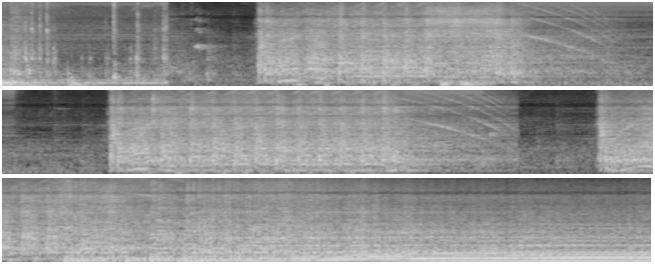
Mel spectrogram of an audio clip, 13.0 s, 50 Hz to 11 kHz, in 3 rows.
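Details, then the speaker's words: 1983 Audi Quattro turbo five-cylinder on first start after rebuild, with new turbo and refreshed head: harsh, stumbling crank bursts cut off twice before it catches and idles. Ignition timing was too advanced and was later retarded. "I must say it wasn't perfectly easy though. I had to pull some timing out of it, and I knew that that needed that because I could hear it firing too early, and"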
